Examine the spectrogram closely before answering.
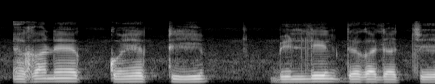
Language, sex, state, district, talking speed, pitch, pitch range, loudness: Bengali, male, Assam, Hailakandi, 70 wpm, 125 Hz, 120-135 Hz, -15 LUFS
